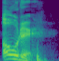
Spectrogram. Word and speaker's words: Odor: ragnard odor it's spelled o d o r odor but it's pronounced odor but uh either way you know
